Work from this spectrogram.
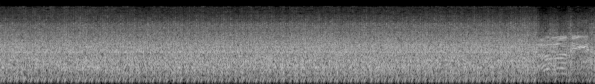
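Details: John Deere V-twin lawnmower engine before repair: rough, lumpy idle with uneven beat, only one cylinder firing; owner believes he has the cause figured out.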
